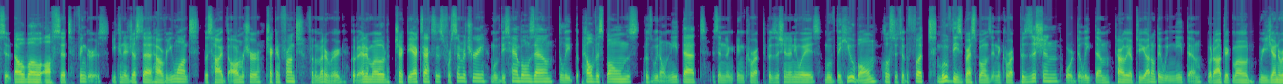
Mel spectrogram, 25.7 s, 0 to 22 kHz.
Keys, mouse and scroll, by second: 5.0 click, 5.8 click, 6.7 middle click, 6.9 click, 7.7 shift+middle click, 8.5 click, 9.5-10.9 drag, 12.7 x, 14.9 middle click, 15.4 middle click, 16.0-16.4 scroll up 3, 16.4 shift+middle click, 17.2 click, 17.3 middle click, 17.5 click, 17.6 middle click, 18.1 click, 18.3 middle click, 18.8 click, 19.0 middle click, 19.7 shift+click, 21.3-23.1 drag, 23.2 middle click, 24.2-25.4 drag.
